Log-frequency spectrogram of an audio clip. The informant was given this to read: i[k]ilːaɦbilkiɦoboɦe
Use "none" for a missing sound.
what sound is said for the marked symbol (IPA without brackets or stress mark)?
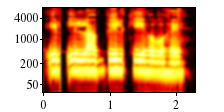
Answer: none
